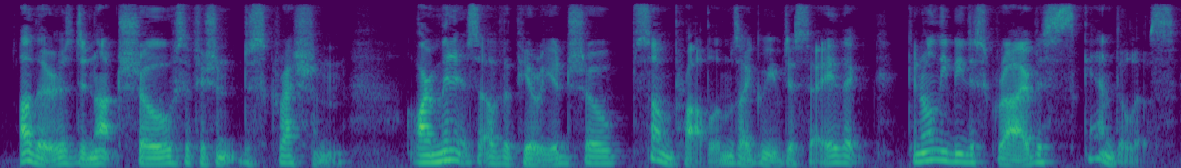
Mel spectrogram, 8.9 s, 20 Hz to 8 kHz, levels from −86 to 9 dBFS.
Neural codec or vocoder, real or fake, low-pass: none; real; 7.2 kHz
